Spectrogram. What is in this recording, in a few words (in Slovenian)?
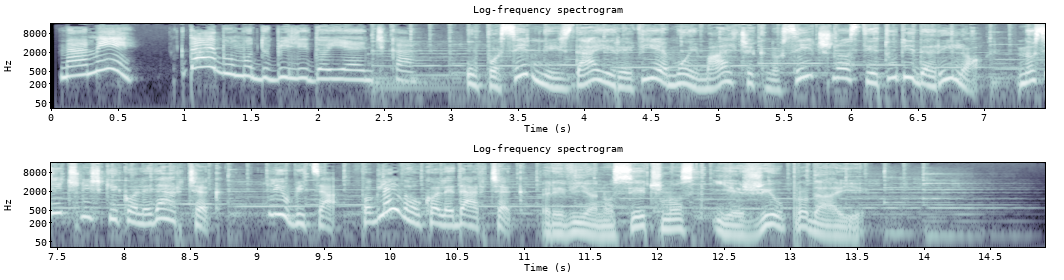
radijski spot nosecnost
